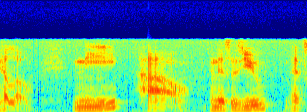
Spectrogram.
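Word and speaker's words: 你好: So together, it goes to second and third. So ni hao. That's how you say hello.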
